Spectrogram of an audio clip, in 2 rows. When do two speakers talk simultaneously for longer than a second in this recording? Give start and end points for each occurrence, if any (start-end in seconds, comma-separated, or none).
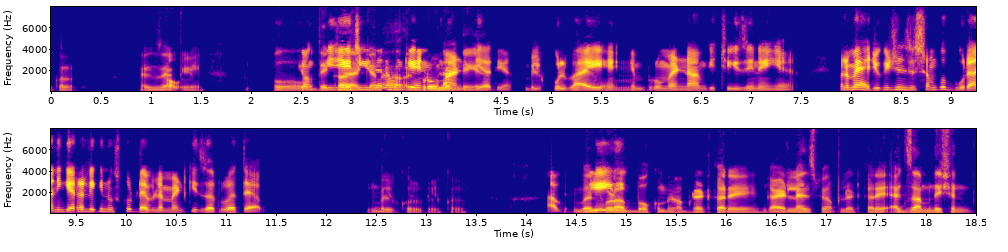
2.5-4.4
